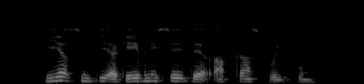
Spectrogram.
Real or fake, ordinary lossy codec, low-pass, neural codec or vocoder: real; Opus, 24 kbps; 5.4 kHz; none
